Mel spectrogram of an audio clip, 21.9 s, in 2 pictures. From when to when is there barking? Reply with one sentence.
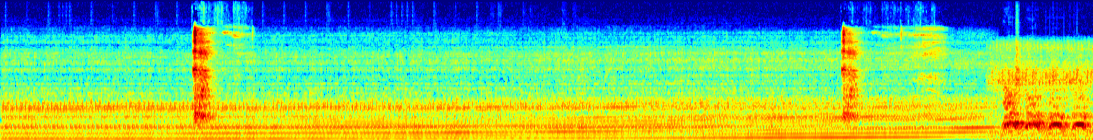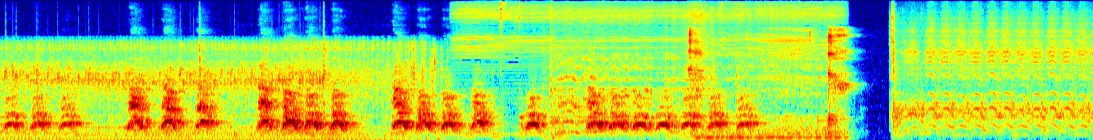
You can hear the barking from 10.0 to 18.6 s.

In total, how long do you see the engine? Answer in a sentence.
The engine can be heard for 22 seconds in total.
